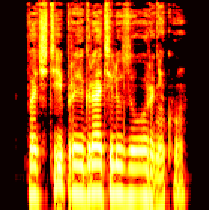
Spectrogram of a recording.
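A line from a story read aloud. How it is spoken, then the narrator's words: Displeased grumble. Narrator (Russian): недовольно проворчал незнакомый мне лысый профессор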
